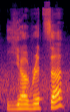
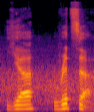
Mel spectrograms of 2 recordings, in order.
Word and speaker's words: Yaritza: It's ya and then Ritza. And it's spelled Yaritza, but you say it with Okay, so Yaritza. Yaritza.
